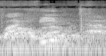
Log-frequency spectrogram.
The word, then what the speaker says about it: Blackfeet: Blackfeet. That's how you pronounce it.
